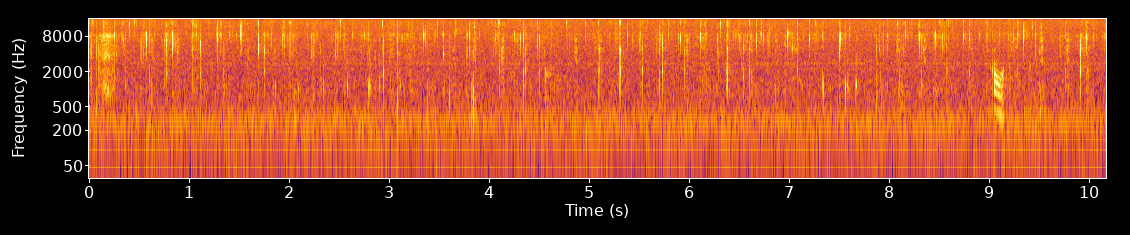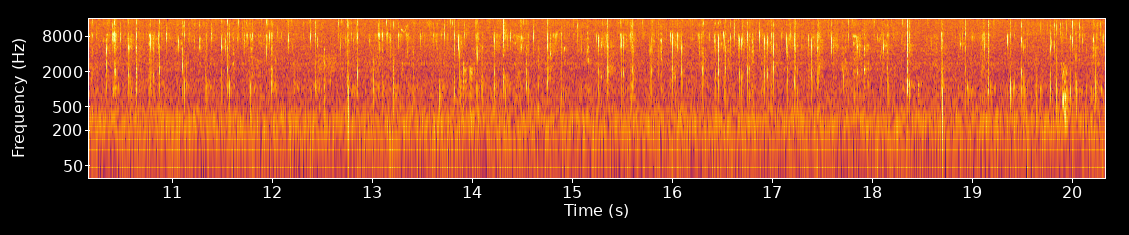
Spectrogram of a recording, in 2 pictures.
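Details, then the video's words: Rabbit steadily chewing watermelon for about twenty seconds: repeated moist crunching bites and crisp clicks throughout, with a brief squeaky scrape near nine seconds and an unchanging low hum. "Rabbit eating a watermelon"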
